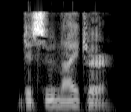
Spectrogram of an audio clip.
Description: Disuniter \Dis`u*nit"er\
